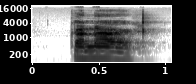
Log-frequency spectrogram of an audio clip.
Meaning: 1. duck 2. canard, hoax
- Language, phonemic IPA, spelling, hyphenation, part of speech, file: Dutch, /kaːˈnaːr/, canard, ca‧nard, noun, Nl-canard.ogg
